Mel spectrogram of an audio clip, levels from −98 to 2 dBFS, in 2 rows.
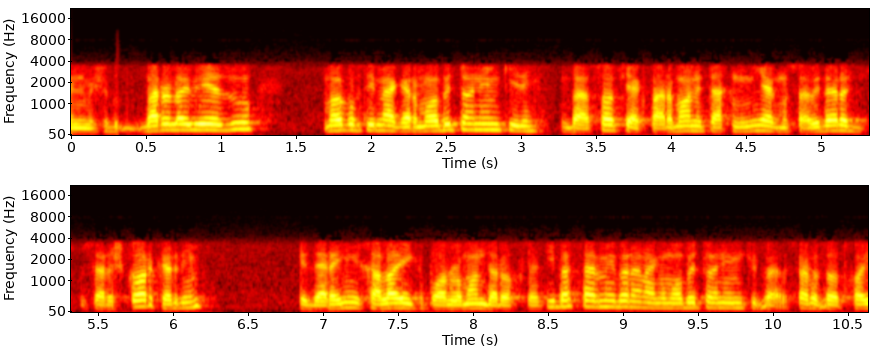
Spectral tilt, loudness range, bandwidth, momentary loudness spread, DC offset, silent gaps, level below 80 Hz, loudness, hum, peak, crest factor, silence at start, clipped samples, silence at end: -10 dB/octave; 2 LU; 3.8 kHz; 8 LU; under 0.1%; none; -70 dBFS; -22 LUFS; none; -4 dBFS; 18 dB; 0 s; under 0.1%; 0 s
